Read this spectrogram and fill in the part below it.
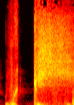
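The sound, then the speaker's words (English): A person vocally imitates a whip crack: a short voiced "whoo" rising in pitch, a brief pause, then a sudden loud, hissing "tssh" that holds steady to the end. “And it was the whip noise that caused him to really rethink the whole relationship.”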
